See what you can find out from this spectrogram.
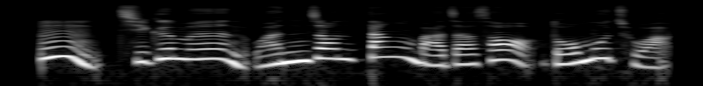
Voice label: joy; monologue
